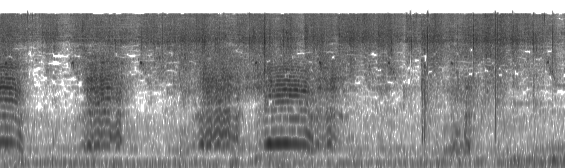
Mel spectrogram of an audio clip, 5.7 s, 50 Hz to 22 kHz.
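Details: Bishi goats in a herd of 60 with 30 young kids, kept for sale on the coast north of Al Qunfudhah, Saudi Arabia; several wavering, nasal bleats overlap in quick succession over a steady background hiss.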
